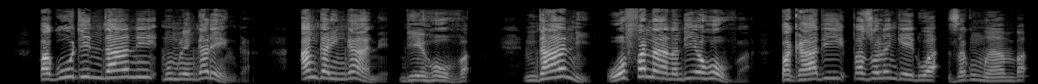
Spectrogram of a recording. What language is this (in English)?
Nyanja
